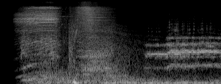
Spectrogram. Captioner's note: electrical whooshing; rooster crows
